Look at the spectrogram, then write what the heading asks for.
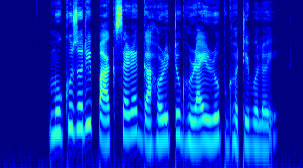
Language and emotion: Assamese, neutral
